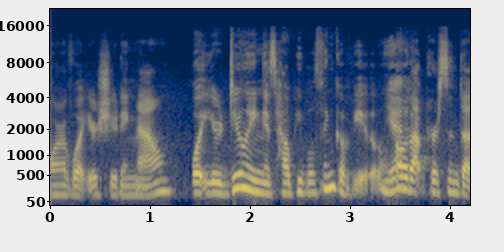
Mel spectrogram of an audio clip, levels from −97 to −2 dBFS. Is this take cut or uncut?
cut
